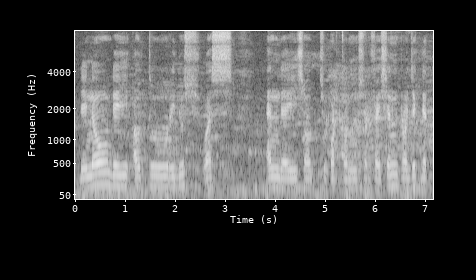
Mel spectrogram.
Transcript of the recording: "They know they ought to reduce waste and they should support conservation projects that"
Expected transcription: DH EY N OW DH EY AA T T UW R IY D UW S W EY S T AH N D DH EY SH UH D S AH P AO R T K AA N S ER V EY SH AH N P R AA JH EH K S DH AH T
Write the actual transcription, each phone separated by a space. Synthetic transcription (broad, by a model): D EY N OW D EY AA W T UW R IY D UW S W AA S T AH N D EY S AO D S AH P AO R T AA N S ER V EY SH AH N P R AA JH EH K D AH T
